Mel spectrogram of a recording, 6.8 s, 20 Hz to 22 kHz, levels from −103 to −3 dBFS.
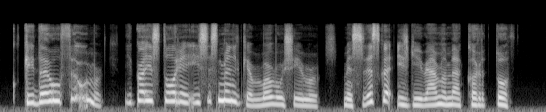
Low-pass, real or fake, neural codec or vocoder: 9.9 kHz; fake; autoencoder, 22.05 kHz, a latent of 192 numbers a frame, VITS, trained on many speakers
